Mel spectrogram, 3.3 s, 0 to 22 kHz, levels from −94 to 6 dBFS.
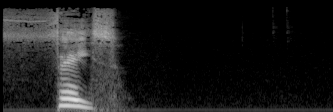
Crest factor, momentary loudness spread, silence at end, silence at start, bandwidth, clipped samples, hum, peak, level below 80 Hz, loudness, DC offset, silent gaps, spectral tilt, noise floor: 20 dB; 20 LU; 2.2 s; 0.05 s; 16.5 kHz; under 0.1%; 50 Hz at -60 dBFS; -2 dBFS; -62 dBFS; -16 LUFS; under 0.1%; none; -3 dB/octave; -72 dBFS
